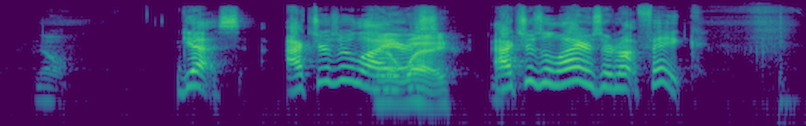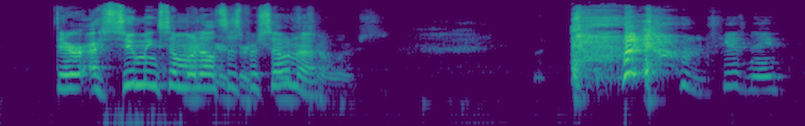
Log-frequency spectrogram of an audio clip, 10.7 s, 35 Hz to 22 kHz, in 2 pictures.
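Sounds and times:
speech: 0.2 - 0.6, 1.2 - 5.2, 5.8 - 7.9, 9.2 - 10.7
person coughing from allergies to blooming palm trees in South Florida: 9.2 - 10.1.

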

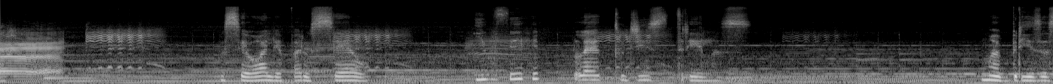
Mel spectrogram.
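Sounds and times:
sheep bleating: 0.0 - 1.7, 3.1 - 4.1, 5.9 - 6.7, 7.8 - 8.5
speech: 2.2 - 3.9, 4.7 - 7.6, 9.8 - 10.5.

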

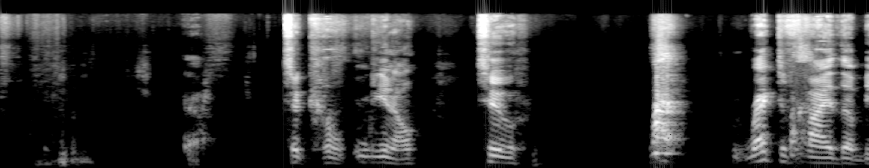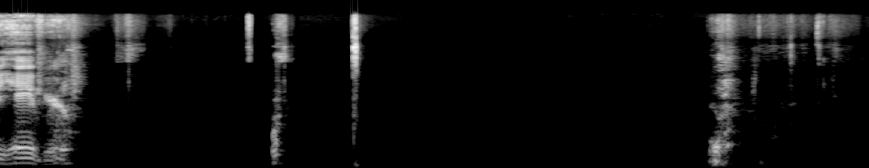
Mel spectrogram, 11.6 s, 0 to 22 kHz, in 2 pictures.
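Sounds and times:
speech: 1.2 - 3.7, 4.3 - 6.4, 7.6 - 7.8
male pet dog barking: 4.4 - 4.6.

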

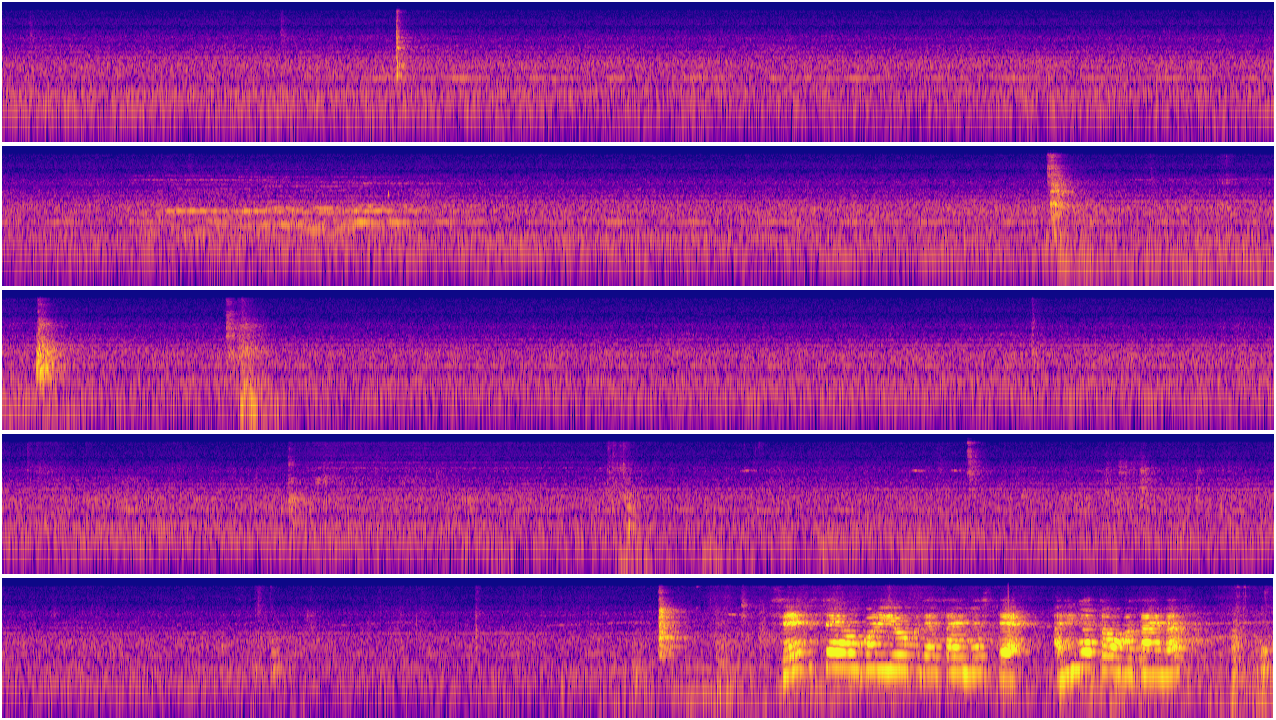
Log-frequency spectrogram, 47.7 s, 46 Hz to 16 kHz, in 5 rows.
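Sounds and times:
local train engine droning while stopped at a station: 0.0 - 47.6
train doors shutting before departure: 8.8 - 21.8, 30.5 - 47.6
speech: 44.1 - 47.1.

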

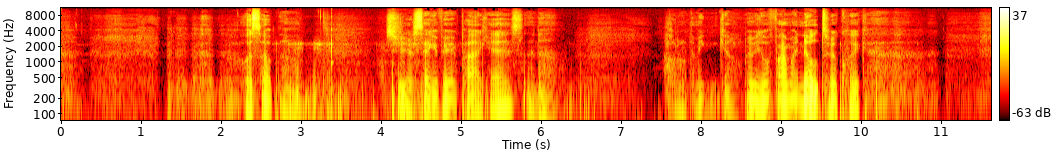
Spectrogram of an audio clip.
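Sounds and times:
heavy breathing against a microphone: 0.0 - 4.3, 6.2 - 7.5, 10.1 - 11.6
speech: 2.3 - 3.4, 4.1 - 6.2, 8.0 - 10.3.

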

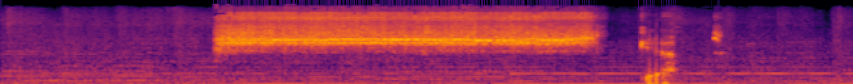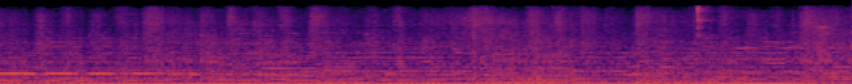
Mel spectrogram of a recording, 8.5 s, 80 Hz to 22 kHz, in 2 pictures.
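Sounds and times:
sparking fuse hissing and crackling with a thin high whistle: 1.1 - 3.0
speech: 3.2 - 3.5.

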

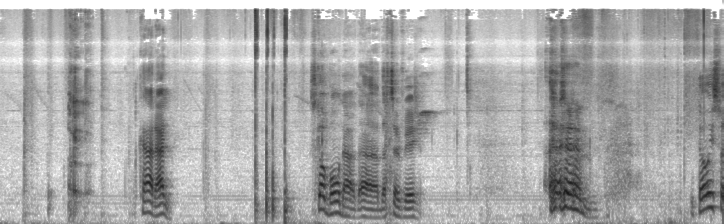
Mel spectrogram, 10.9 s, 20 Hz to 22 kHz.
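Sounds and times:
loud raspy burp: 1.0 - 1.5
speech: 2.1 - 2.7, 4.8 - 6.4, 8.2 - 9.0, 10.4 - 10.8.

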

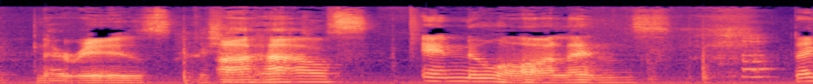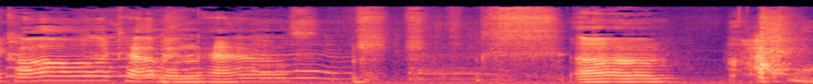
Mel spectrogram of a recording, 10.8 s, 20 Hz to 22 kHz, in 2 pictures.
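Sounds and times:
speech: 0.2 - 8.0, 9.2 - 10.8
sharp human sneeze with inhaling gasp: 10.3 - 10.8.

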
